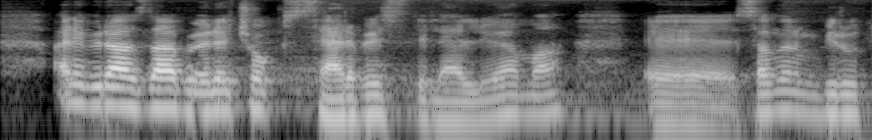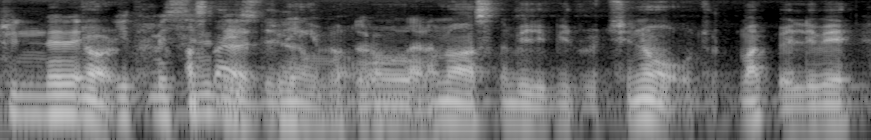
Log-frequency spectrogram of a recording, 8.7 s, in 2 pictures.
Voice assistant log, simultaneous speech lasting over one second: present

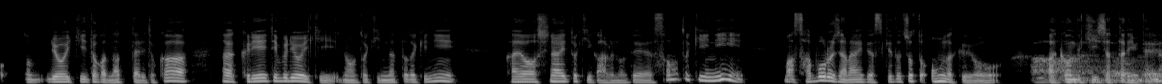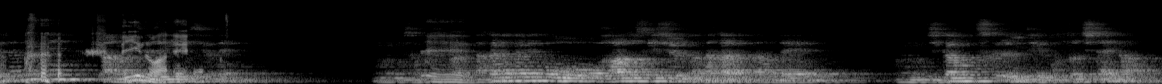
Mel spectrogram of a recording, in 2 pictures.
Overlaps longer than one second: present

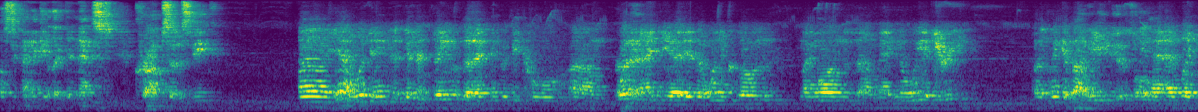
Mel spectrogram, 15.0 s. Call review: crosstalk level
present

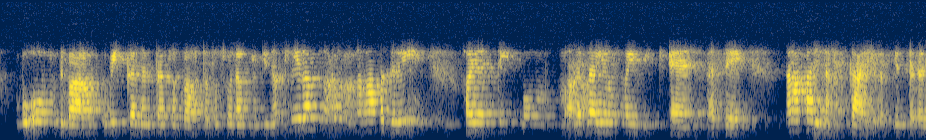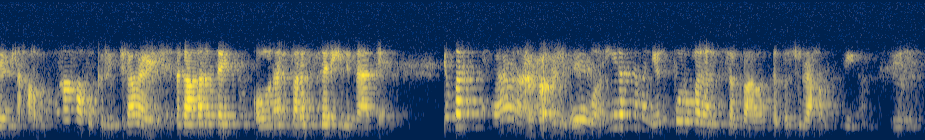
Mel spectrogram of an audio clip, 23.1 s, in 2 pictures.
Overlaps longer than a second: none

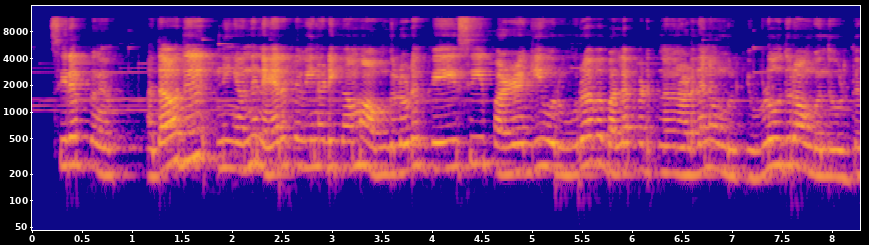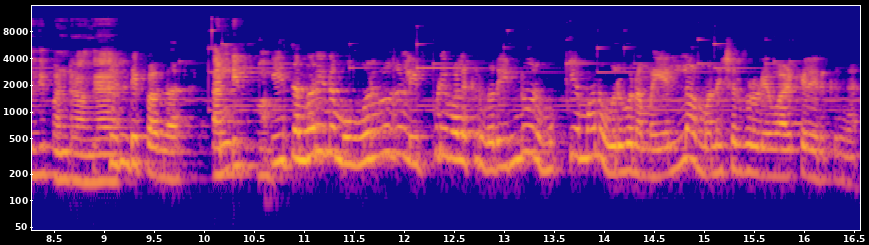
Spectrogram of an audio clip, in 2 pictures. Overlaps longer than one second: none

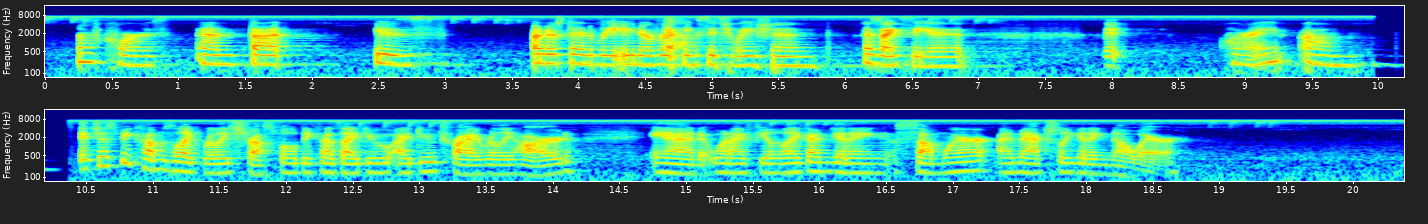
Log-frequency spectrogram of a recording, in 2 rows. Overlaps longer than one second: none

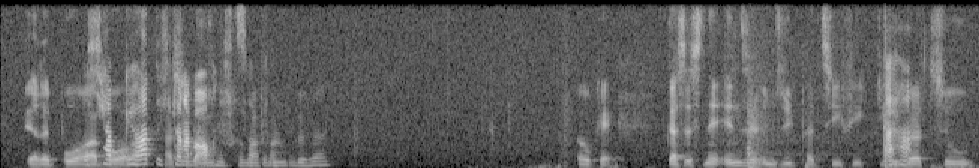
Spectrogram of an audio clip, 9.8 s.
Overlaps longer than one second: present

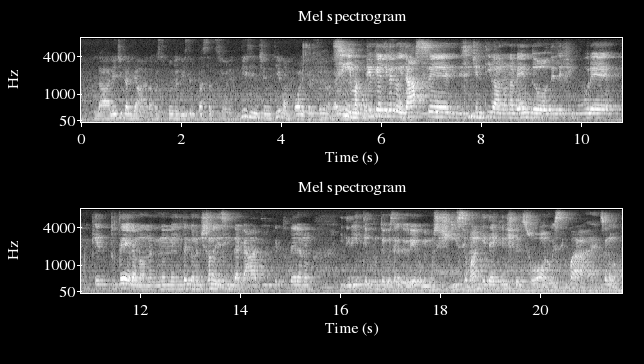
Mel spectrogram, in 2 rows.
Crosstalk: present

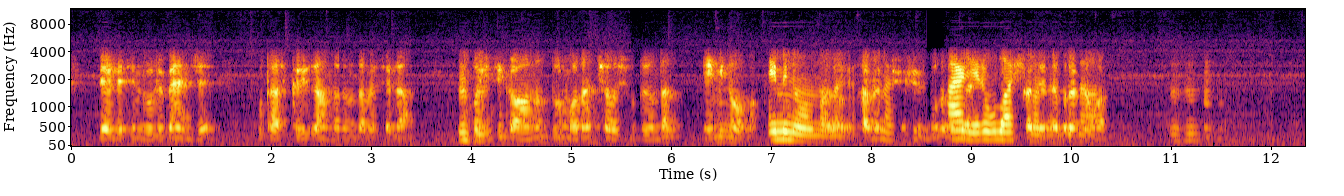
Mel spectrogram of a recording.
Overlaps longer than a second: present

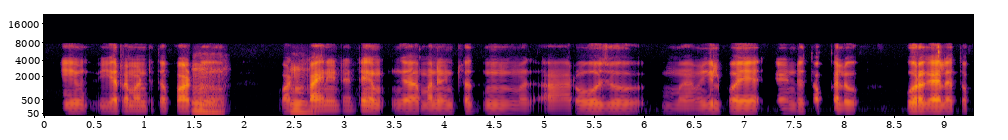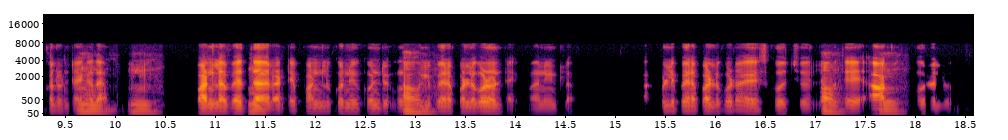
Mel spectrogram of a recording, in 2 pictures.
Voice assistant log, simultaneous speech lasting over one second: none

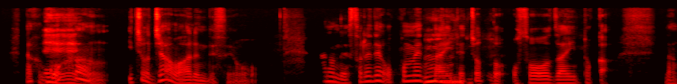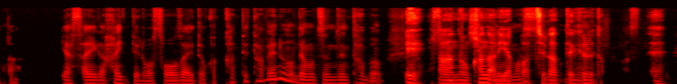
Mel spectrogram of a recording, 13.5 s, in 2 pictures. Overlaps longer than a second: present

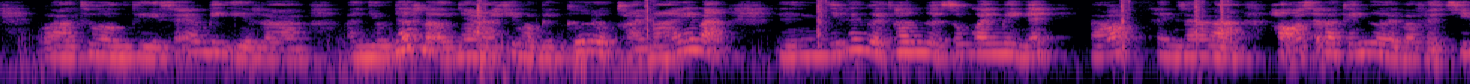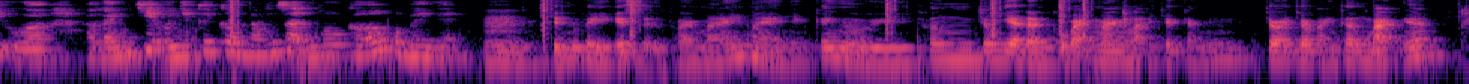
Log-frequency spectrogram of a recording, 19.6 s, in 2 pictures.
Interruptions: none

